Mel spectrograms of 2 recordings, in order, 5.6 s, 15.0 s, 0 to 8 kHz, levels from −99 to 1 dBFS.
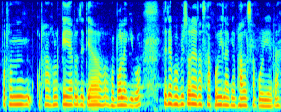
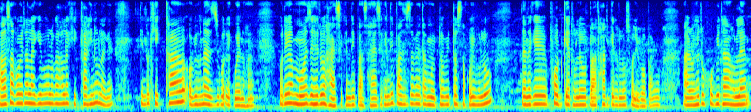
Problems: background sounds at intervals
